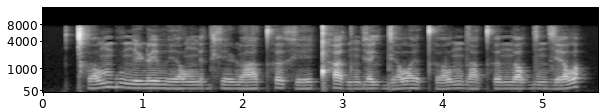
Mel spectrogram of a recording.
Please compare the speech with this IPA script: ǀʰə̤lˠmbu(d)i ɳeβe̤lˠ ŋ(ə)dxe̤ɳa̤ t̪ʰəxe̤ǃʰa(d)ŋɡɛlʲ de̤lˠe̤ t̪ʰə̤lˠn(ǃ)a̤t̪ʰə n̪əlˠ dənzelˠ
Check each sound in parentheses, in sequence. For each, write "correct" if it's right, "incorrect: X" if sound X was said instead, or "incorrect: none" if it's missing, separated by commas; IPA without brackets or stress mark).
incorrect: n̪, incorrect: ɪ, correct, incorrect: d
